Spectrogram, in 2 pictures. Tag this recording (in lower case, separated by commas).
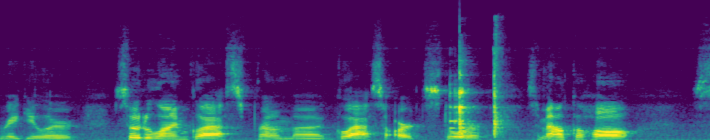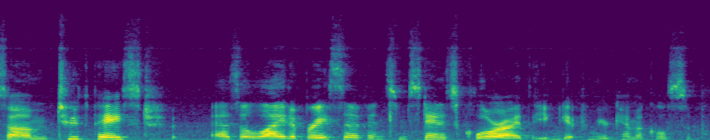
speech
